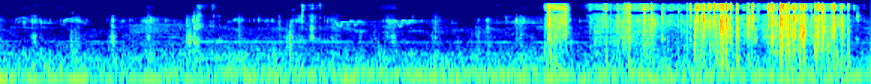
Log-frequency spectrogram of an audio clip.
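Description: Close-up chewing of a mouthful of crispy chocolate protein bar. It is quiet at first, then comes a short crunch and about a second and a half of loud, dense crunching near the end.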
